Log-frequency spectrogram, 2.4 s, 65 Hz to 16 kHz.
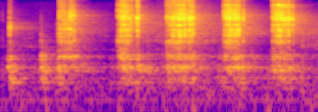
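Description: Ratchet wrench clicking in short bursts, about one every half second, as its handle is swung back and forth loosening the 12-point 10 mm brake caliper bolts.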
